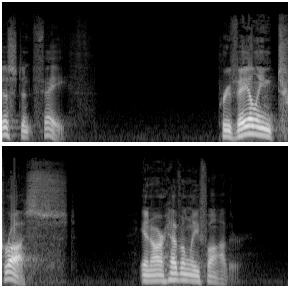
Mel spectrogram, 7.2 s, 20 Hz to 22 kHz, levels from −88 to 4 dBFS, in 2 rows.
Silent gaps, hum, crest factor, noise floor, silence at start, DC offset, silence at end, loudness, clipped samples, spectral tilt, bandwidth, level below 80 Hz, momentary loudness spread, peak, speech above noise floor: none; none; 18 dB; -71 dBFS; 0 s; under 0.1%; 0.75 s; -16 LUFS; under 0.1%; -6.5 dB/octave; 15 kHz; -58 dBFS; 19 LU; 0 dBFS; 55 dB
